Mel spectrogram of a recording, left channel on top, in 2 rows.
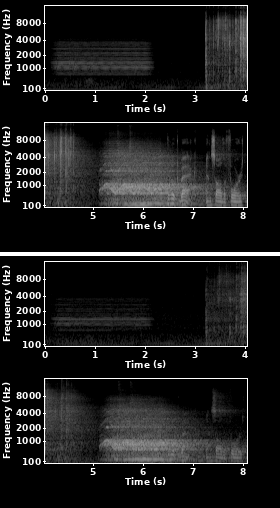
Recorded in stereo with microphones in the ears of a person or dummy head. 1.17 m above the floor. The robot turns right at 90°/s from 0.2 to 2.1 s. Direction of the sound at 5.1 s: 80° left.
